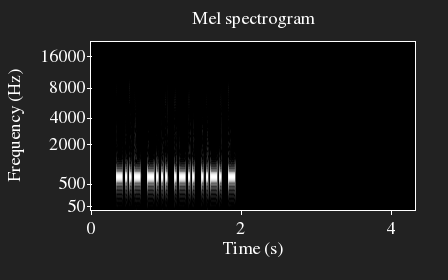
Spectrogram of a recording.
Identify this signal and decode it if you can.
Morse code, heard as a keyed tone, about 40 wpm, 700 Hz. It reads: XBLFT
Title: Code Groups - 5 Letters - 40wpm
